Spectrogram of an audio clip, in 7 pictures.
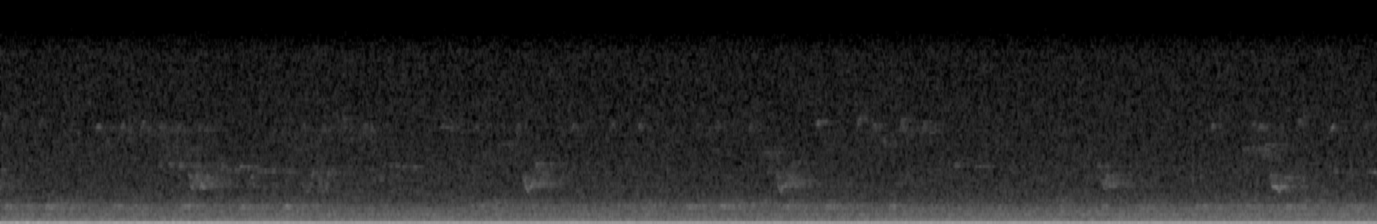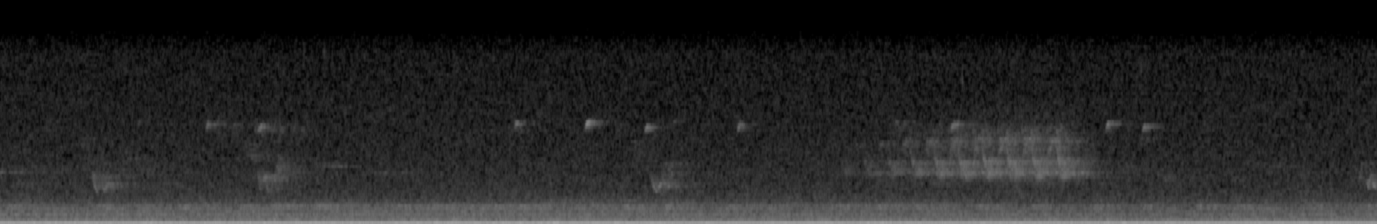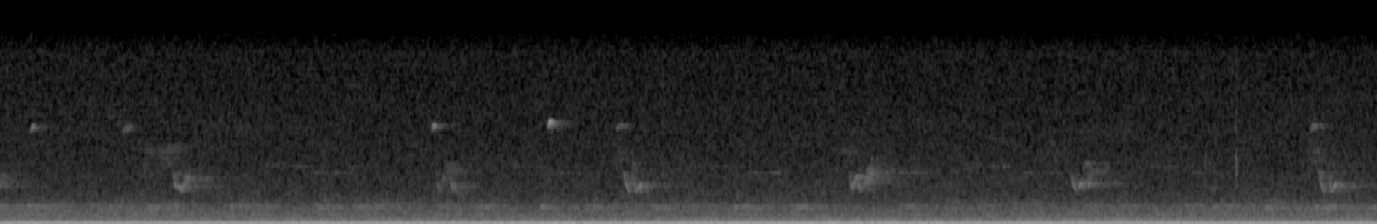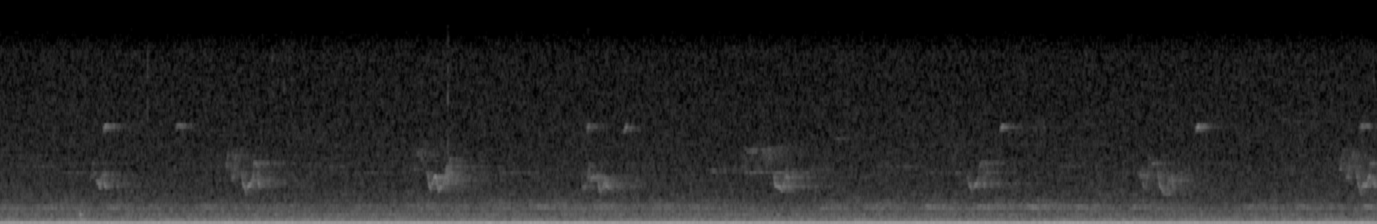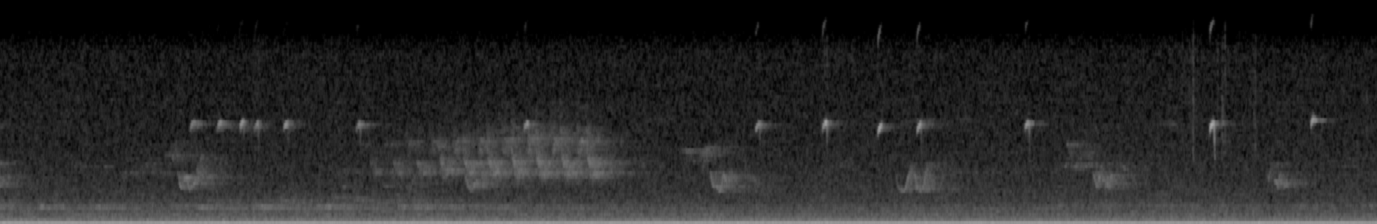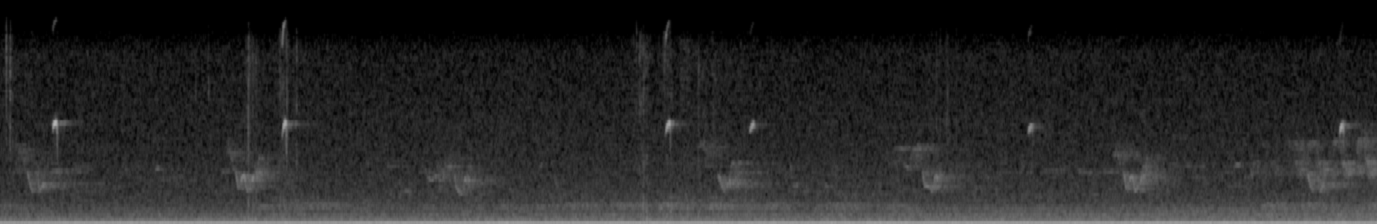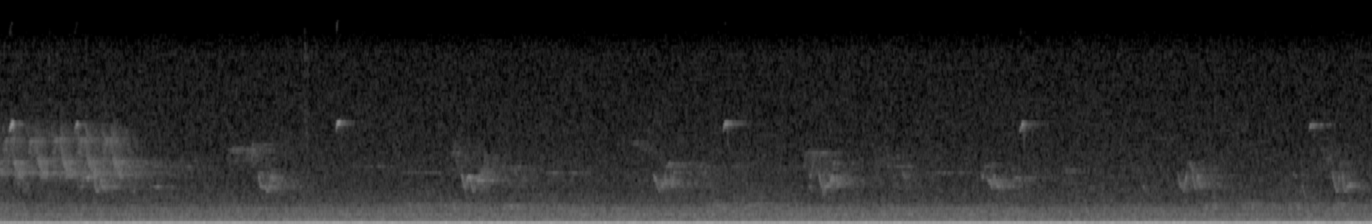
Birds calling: American Crow (Corvus brachyrhynchos), Black-capped Chickadee (Poecile atricapillus), Red-eyed Vireo (Vireo olivaceus), Ovenbird (Seiurus aurocapilla)

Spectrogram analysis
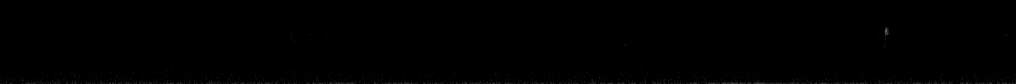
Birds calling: Dark-eyed Junco (Junco hyemalis)

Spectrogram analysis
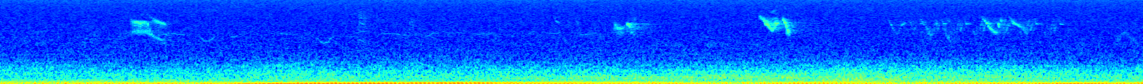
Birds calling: Hawaii Amakihi (Chlorodrepanis virens), Eurasian Skylark (Alauda arvensis)

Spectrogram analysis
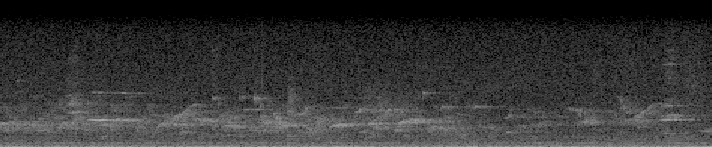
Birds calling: Apapane (Himatione sanguinea), Red-billed Leiothrix (Leiothrix lutea)

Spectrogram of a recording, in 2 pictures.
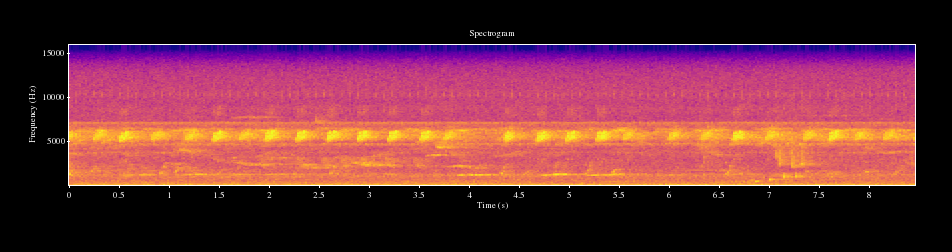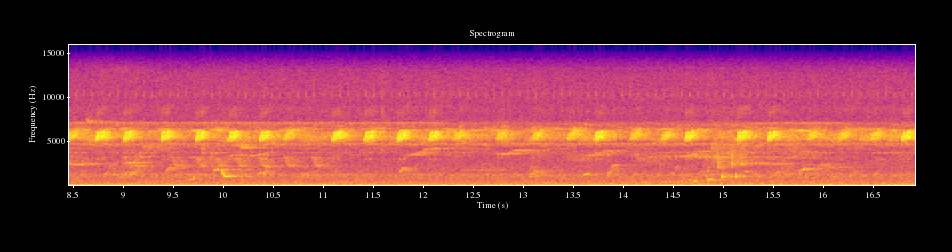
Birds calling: unidentified bird, Undulated Tinamou (Crypturellus undulatus), White-winged Becard (Pachyramphus polychopterus), Russet-backed Oropendola (Psarocolius angustifrons), Hauxwell's Thrush (Turdus hauxwelli)

